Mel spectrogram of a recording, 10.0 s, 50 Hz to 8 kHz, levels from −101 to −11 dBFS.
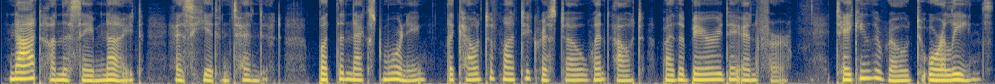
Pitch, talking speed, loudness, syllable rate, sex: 195 Hz, 175 wpm, -19 LUFS, 4.6 syllables/s, female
